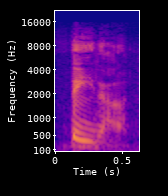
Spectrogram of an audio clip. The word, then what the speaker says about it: Theta: and go to university thinking it was feta like the cheese it's not it's Theta so please don't tell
